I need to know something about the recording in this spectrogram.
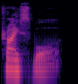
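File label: "price war", British English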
